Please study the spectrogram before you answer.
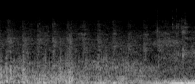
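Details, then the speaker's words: Dodge Charger SRT Hellcat at the dealership: deep rumble with a repeating heavy knock over the idle. Owner calls it his engine done, but the dealer suggests the noise may not come from the engine; source unconfirmed. "That's the sound of my engine done. But yeah. Let's see what happens, man."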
